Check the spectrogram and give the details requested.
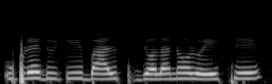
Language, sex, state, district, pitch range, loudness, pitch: Bengali, female, West Bengal, Alipurduar, 245-270 Hz, -21 LUFS, 260 Hz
